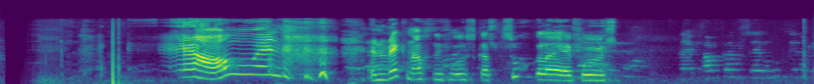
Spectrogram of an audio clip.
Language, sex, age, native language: Icelandic, male, 18-19, Icelandic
